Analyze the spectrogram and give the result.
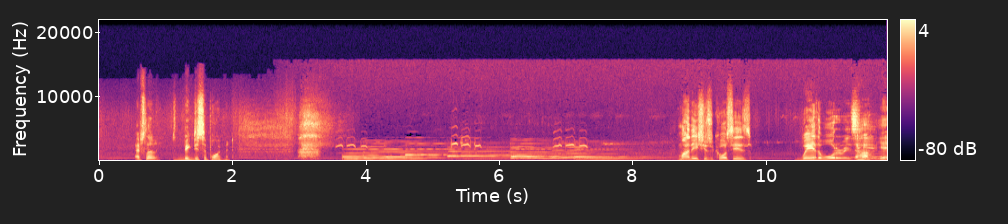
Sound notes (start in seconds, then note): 2.2 sighs; 4.0 mournful music; 7.1 birds squawk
